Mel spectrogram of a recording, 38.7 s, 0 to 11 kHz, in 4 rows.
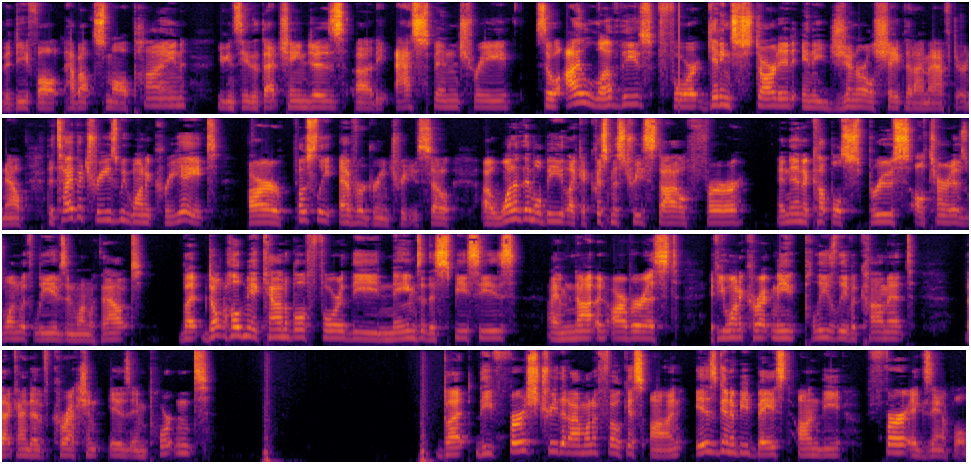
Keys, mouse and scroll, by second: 2.3 click, 4.1-4.4 scroll down 2, 4.8 scroll down 5, 4.8 shift+middle click, 10.2-10.6 scroll up 2, 11.1 shift+middle click, 23.7 middle click, 35.5 click.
